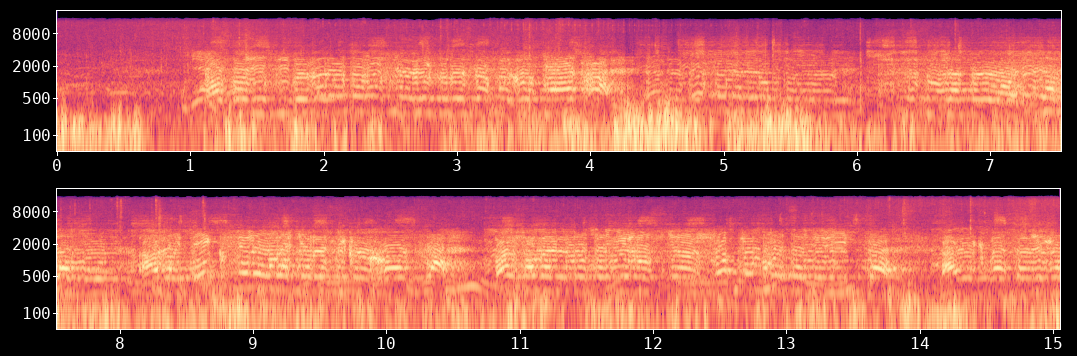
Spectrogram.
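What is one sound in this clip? Spectators shout and cheer outdoors nearby.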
